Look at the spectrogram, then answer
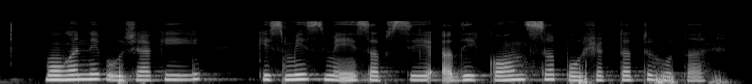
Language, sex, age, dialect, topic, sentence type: Hindi, female, 51-55, Hindustani Malvi Khadi Boli, agriculture, statement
